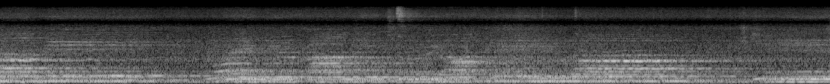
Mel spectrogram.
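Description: Mixed church choir singing slow, held chords, the notes changing every second or two.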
